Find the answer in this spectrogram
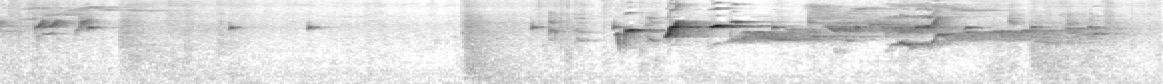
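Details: Caged ruby-throated bulbul in a private aviary: a few soft isolated chirps, then a louder burst of sharp rising whistles running into a warbled, slightly falling phrase.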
